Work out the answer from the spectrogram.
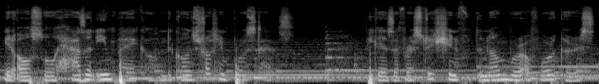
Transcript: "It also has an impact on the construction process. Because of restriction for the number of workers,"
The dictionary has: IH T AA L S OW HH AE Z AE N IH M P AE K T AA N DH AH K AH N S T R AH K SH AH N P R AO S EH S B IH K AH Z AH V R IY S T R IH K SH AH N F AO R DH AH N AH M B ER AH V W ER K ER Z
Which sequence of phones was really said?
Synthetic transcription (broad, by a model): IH T AA L S OW HH AE Z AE N IH M P AE K T AA N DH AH K AH N S T R AH K SH AH N P R AO S EH S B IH K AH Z AH V R IY S T R IH K SH AH N F AO R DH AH N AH M B ER AH V W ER K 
